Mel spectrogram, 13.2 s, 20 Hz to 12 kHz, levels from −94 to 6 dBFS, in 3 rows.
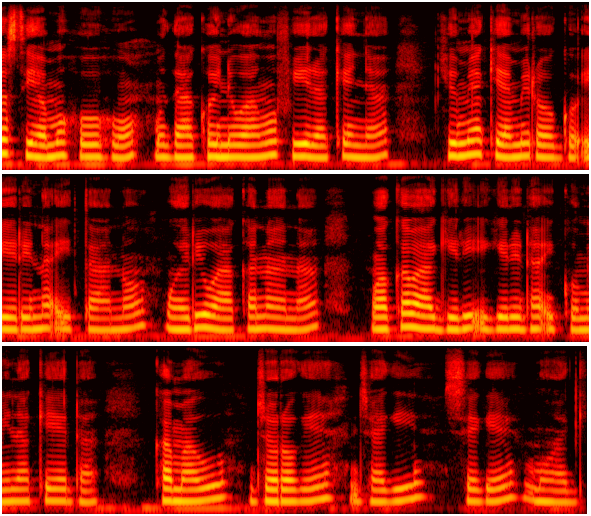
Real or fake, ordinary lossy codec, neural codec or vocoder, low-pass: real; none; none; none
